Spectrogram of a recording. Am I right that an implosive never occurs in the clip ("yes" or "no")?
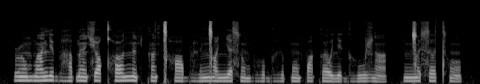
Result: no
